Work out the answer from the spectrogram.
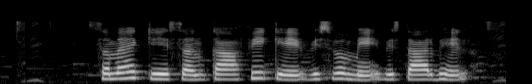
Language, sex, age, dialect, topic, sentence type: Maithili, female, 18-24, Southern/Standard, agriculture, statement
